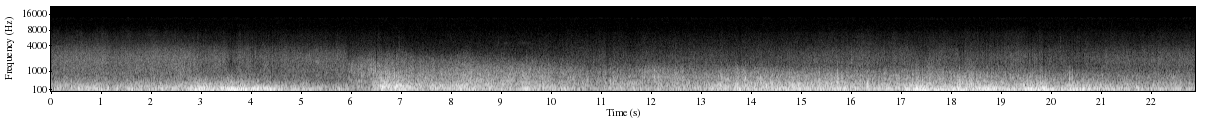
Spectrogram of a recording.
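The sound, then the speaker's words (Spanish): A heavy autumn thunderstorm in the Vallés area on 25 September 1962 roars steadily with deep rumbling and rushing downpour, swelling in gusty surges and staying loud throughout, with no voices. “25 de septiembre de 1962, una tormenta de otoño azota la zona del Vallés.”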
